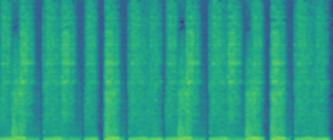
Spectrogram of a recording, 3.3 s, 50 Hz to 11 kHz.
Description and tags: Cyberian Flowerbreak oo7
Several breakbeats I made using sliced samples of Cyberia's breaks. Mostly cut&paste in Audacity, so I'm not sure of the bpm, but I normally ignore that anyways... Processed with overdrive, chebyshev, and various other distortionate effects, and compressed. I'm somewhat new to making drum breaks, I'm used to making loops, so tell me how I'm doing!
